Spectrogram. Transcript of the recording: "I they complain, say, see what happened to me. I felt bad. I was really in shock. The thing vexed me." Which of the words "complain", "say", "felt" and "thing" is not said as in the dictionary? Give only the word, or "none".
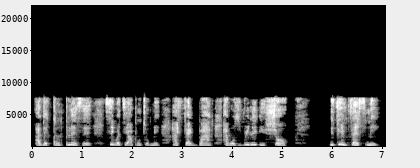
thing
